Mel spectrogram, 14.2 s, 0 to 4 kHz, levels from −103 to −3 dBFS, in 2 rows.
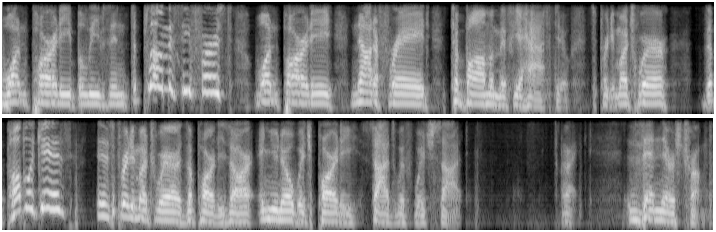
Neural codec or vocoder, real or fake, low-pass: vocoder, 24 kHz, 100 mel bands, Vocos; fake; 3.6 kHz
